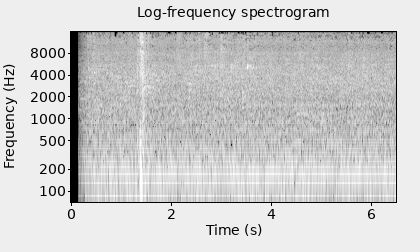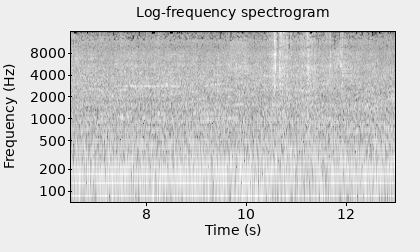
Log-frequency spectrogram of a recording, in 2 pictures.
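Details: Honda Activa scooter running: steady low hum with a constant droning tone; gearbox noise of unknown cause.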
